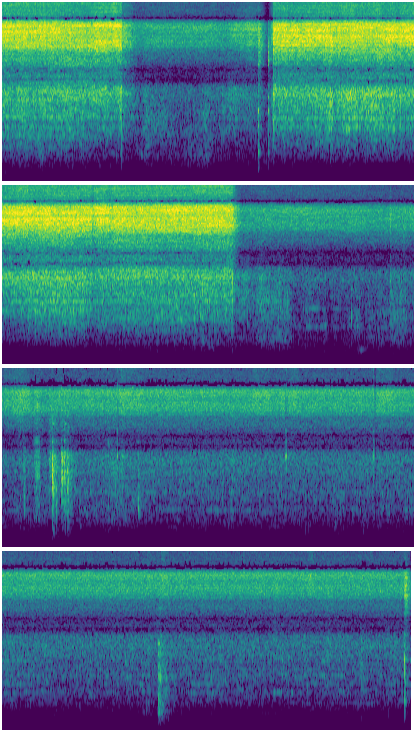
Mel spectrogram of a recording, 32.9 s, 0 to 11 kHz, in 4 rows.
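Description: Electric arc welding on steel: two runs of steady hissing and crackling arc, a short one at the start and a longer one of about seven and a half seconds, stopping about 13 seconds in. After that only a few small clicks and knocks.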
